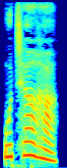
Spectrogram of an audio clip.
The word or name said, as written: ಉಛಾಹ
